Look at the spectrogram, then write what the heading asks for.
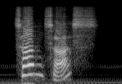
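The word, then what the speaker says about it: tsantsa: And the local people that are known to make these shrunken heads call these small heads as tsantsas, which is T-S-A-N-T-S-A-S, tsantsas.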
